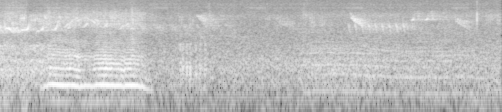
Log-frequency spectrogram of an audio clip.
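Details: Bumblebee visiting purple flowers, giving a steady low buzzing drone for about a second, then quieter intermittent humming, with scattered high chirps behind.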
